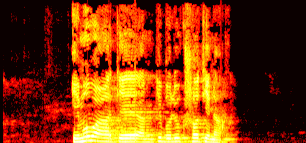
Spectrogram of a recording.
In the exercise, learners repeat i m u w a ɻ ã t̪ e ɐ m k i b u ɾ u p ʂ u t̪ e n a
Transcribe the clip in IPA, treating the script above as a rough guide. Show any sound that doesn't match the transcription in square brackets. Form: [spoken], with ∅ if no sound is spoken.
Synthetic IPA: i m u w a ɻ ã t̪ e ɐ m k i b u [l] u [k] ʂ [o] t̪ [i] n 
